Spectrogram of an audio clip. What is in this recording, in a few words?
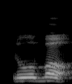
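"lubuk", Malay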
